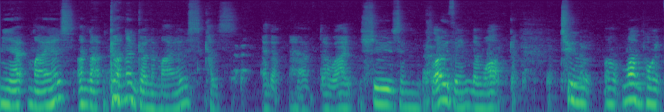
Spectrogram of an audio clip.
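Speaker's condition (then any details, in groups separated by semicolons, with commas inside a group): Cerebral palsy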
